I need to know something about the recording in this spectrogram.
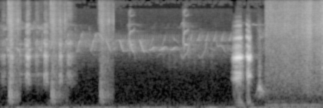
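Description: Cartoon frog croaking sound effect: faint croaks, then two short, louder croaks about three seconds in, followed by a soft steady hiss.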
